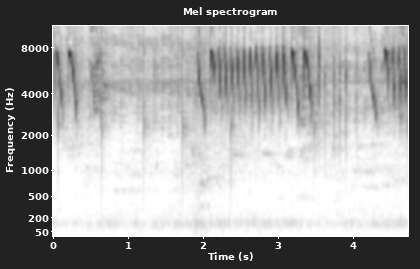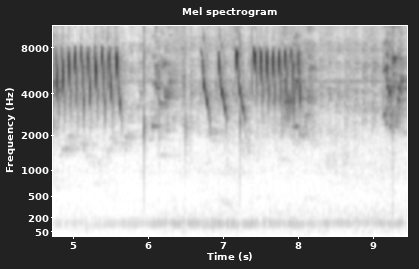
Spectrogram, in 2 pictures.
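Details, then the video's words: Tiger shrike singing ngebren-style: scattered slurred high notes lead into rapid runs of piercing, descending notes, over a steady low hum. "Cigun gacor ngebren panjang"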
